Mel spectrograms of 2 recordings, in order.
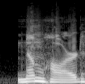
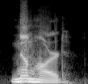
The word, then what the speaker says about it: Nembhard: One, Andrew Numhard. I think that's how you say it. It's spelled N-E-M-B-H-A-R-D. Numhard. I think that's how you would say it.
